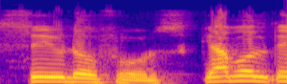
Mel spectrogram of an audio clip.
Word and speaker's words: pseudo: जिसे हम बोलते हैं सीडो फोर्स। क्या बोलते हैं, सीडो force. सीडो force, P silent होता है, सीडो फोर्स।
